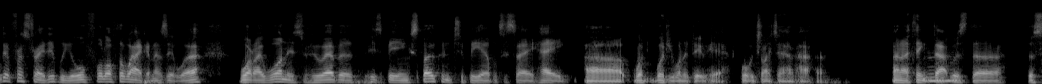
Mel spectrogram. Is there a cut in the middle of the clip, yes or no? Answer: no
